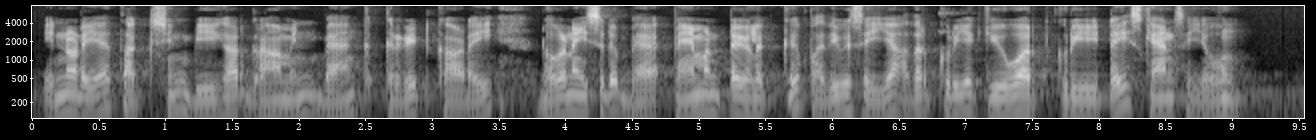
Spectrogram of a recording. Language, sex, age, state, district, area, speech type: Tamil, male, 18-30, Tamil Nadu, Erode, urban, read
